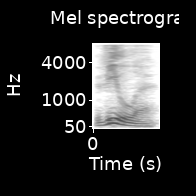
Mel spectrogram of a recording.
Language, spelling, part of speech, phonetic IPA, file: Russian, вилла, noun, [ˈvʲiɫːə], Ru-вилла.ogg
- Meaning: villa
